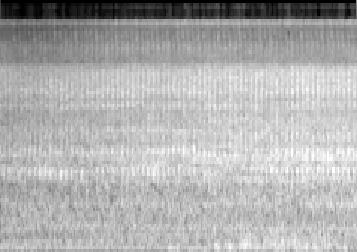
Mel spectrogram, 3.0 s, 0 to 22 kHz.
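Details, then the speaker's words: BMW E90 with engine knock: steady tractor-like clatter at idle, roughly three knocks a second over the engine note; owner suspects crankshaft bearing shells, possibly a spun bearing, not yet confirmed before teardown. "Тарахтит. Как трактор. В принципе, что это, я догадываюсь. Скорее всего, коленвал что-то с вкладышами или провернуло, скорее всего."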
